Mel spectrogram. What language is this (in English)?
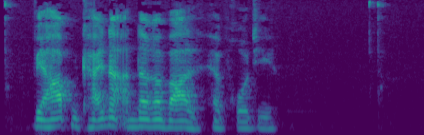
German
